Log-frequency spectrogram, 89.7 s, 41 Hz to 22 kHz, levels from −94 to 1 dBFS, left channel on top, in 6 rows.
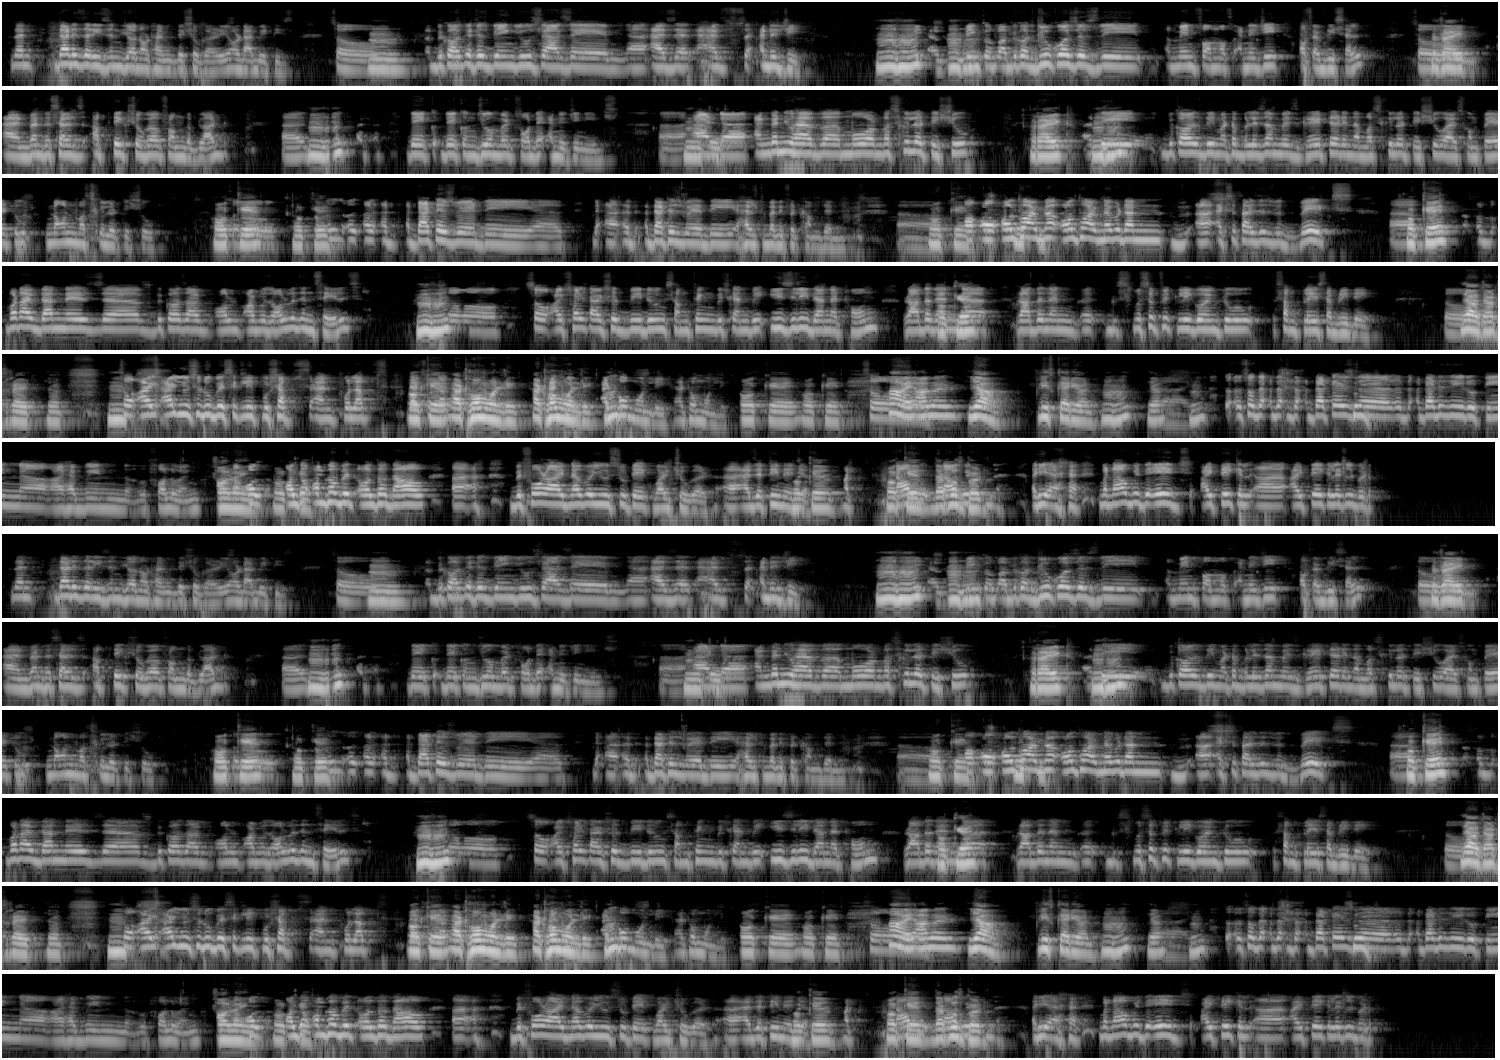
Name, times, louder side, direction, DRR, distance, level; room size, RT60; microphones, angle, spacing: voice 1, 0.1-2.8 3.3-3.9 4.2-8.0 9.1-11.4 11.6-13.6 14.2-14.7 15.0-17.2 17.8-18.6 19.0-21.0 21.5-24.7 25.8-31.4 32.2-32.7 33.2-35.5 35.8-38.5 38.9-43.4 43.8-44.2 44.7-48.4 49.3-49.8 50.1-53.7 53.9-54.7 55.0-57.4 57.7-58.6 59.3-59.8 61.0-63.5 63.9-64.3 65.3-67.1 68.5-69.1 71.4-71.8 72.1-76.8 77.1-82.9 83.2-83.3 83.6-84.8 85.1-88.5, left 4 dB, 85° left, 0.9 m, -33 dB
voice 2, 3.7-4.1 8.7-9.8 14.3-14.6 18.0-18.4 21.8-22.2 25.2-26.2 32.0-32.6 32.8-33.2 39.2-39.6 40.1-40.2 44.0-44.4 49.0-49.4 54.2-54.6 59.5-61.1 63.9-66.0 67.2-69.9 70.2-71.9 73.4-73.5 77.0-77.9 82.7-83.1 83.7-84.7, equal, ahead, 0.8 m, -27 dB
23.0 x 10.5 x 3.3 m
head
